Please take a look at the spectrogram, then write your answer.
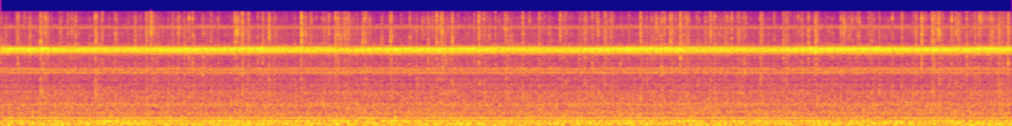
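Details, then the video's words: Insistent high cricket trilling, unvarying for over ten seconds, after a storm has moved through. The constant low drone of an air conditioner sits beneath, and intermittent brief clicks are sprinkled across it. "Cricket Sounds with Air Conditioner (After Passing Storm)"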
